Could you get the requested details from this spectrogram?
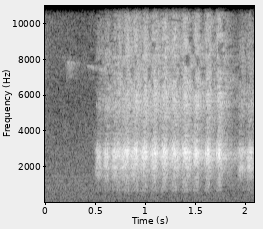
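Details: A Eurasian magpie gives its rattle, a harsh, dry chattering of rapid notes, roughly ten per second, sustained for well over a second.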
